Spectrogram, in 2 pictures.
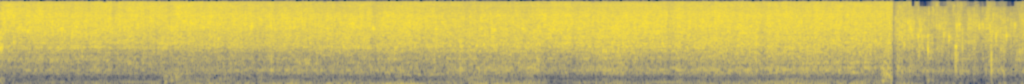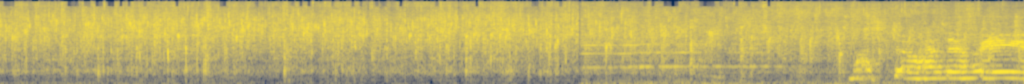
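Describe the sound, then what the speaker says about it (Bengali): Rohu fish, salted and coated with turmeric, frying in hot oil in a wok, giving a loud, steady crackling sizzle throughout, with some stirring and clinking toward the end. "আমি এখন মাছটা ভাজবো।"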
